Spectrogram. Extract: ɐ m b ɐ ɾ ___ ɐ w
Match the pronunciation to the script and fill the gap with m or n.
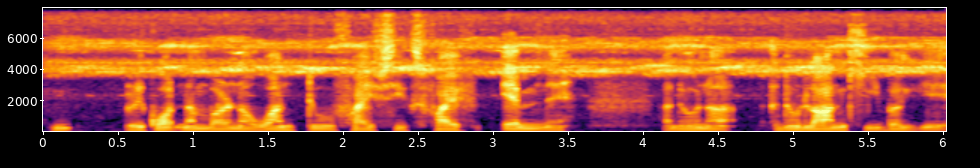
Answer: n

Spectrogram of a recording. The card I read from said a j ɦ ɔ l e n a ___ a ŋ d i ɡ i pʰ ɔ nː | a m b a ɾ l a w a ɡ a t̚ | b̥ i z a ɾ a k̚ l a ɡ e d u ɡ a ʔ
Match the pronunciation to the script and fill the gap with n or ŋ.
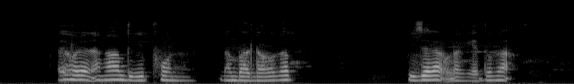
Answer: ŋ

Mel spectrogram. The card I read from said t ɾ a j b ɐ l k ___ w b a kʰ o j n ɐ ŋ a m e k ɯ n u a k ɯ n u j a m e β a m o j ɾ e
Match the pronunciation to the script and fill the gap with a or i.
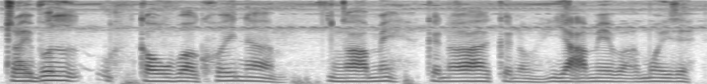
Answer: a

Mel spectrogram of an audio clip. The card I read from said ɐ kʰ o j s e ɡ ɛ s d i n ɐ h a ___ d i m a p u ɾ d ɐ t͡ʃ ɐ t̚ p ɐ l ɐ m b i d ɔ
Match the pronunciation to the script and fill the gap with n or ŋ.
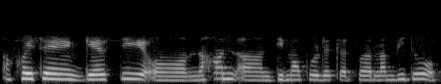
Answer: n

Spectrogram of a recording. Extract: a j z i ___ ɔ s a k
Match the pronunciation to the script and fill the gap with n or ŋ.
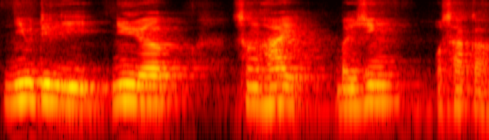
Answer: ŋ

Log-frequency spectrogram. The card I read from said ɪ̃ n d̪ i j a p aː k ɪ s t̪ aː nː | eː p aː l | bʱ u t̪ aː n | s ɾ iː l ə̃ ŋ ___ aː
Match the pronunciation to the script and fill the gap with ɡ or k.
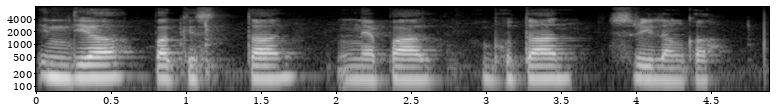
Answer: k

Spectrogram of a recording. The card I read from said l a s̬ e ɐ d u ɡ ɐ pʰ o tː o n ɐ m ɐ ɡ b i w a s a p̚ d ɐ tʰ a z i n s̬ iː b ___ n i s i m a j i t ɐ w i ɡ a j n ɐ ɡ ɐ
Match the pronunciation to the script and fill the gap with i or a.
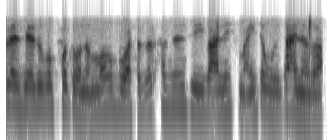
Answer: a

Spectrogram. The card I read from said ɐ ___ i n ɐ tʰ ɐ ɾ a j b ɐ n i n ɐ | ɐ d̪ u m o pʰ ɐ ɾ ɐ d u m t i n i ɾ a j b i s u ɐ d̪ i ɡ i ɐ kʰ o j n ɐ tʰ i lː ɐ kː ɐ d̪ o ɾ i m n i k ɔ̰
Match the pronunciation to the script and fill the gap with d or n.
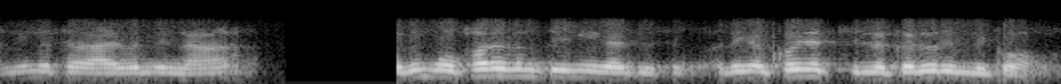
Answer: n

